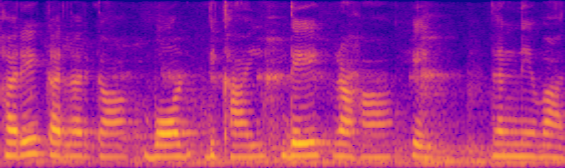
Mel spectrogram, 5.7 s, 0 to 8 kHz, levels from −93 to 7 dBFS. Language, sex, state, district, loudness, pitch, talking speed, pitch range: Hindi, female, Madhya Pradesh, Dhar, -16 LUFS, 215 Hz, 95 wpm, 205-225 Hz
